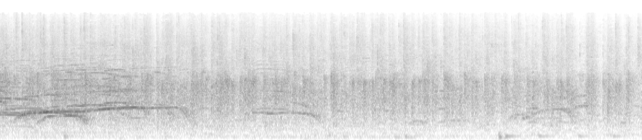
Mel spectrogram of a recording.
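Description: People in a crowd cheer and whoop.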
